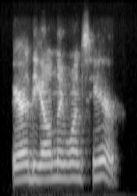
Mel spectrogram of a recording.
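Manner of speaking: usual speaking voice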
